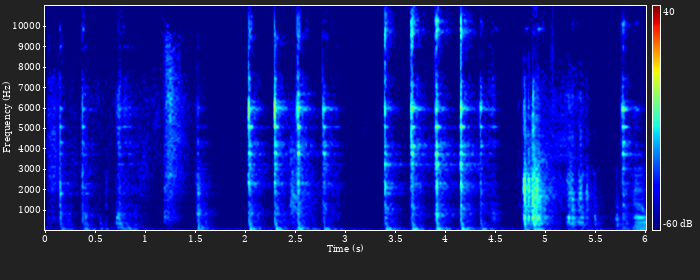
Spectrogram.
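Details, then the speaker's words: Subaru Levorg VM4 brake caliper bracket, about 104–105 thousand km, shaken by hand: loose, sharp metallic clacks in quick bursts. The worn factory guide pin knocks in its bracket; a machined repair pin cuts it to minimal. "штук суппортов пробег около 104-105 ся вот как громыхает Заводская направляющая"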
